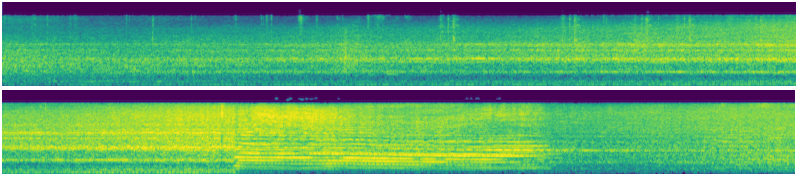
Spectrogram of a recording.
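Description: BNSF freight train's diesel locomotives approaching, their engine rumble and rolling noise building steadily; about ten seconds in the locomotive's multi-chime air horn sounds for about three seconds, the loudest part, then the autorack cars roll past.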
